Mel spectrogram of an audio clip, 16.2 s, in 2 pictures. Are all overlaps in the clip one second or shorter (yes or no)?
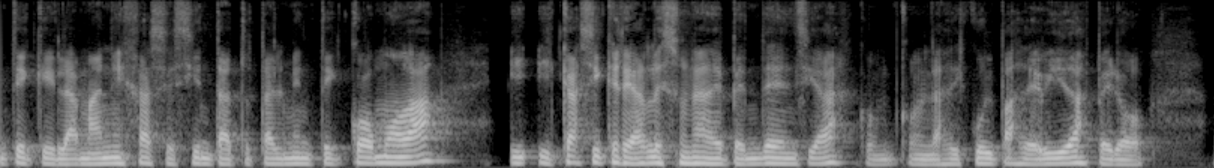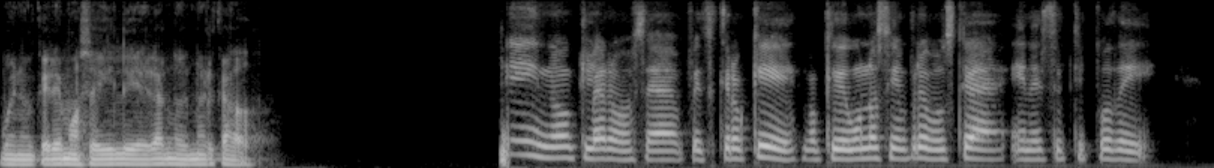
yes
